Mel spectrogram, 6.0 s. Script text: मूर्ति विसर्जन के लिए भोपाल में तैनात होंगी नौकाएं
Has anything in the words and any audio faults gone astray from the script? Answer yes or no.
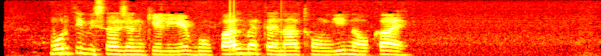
no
